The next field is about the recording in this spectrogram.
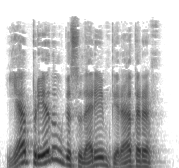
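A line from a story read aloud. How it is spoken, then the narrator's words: Cheerful reply. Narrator (Russian): весело отвечали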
